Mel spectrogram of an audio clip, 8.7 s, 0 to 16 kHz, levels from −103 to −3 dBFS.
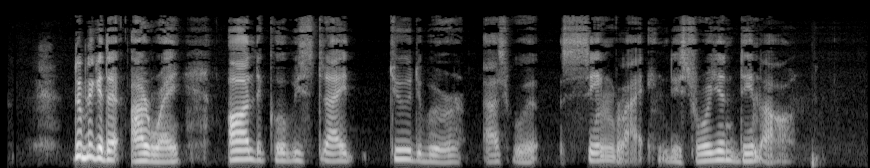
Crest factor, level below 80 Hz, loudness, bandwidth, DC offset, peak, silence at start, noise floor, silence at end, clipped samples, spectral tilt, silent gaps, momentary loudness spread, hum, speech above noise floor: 24 dB; -72 dBFS; -26 LUFS; 11.5 kHz; under 0.1%; -4 dBFS; 0.4 s; -71 dBFS; 0.8 s; under 0.1%; -5 dB/octave; none; 18 LU; none; 45 dB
